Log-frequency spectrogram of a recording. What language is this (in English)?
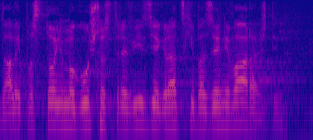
Croatian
